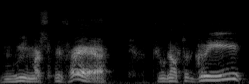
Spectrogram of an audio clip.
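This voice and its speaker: Casting: a portly, genial gentleman villain for radio drama, raspy high voice, ornate old-fashioned politeness. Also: very animated, normal speed, exaggerated voice. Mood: smoothly menacing. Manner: florid, courteous, chuckling menace. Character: jovial, verbose male professor turned crime lord, large-bodied. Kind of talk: period radio drama acting.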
